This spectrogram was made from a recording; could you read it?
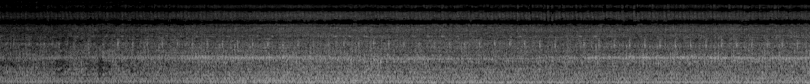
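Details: Volkswagen Passat B4 engine at steady idle with light, fairly regular ticking knock about three per second; owner unsure if knocking or normal, source unclear.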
